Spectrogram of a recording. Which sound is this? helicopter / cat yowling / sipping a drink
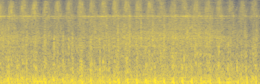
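helicopter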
